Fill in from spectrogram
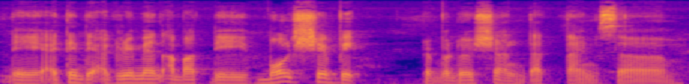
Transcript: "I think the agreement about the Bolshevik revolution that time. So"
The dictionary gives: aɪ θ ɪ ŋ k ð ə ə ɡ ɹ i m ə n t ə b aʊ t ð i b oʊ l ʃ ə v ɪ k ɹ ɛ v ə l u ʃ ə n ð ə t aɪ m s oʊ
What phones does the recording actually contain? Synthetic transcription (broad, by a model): aɪ t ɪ ŋ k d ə ə ɡ ɹ i m ə n t ə b aʊ t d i b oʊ l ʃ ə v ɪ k ɹ ɛ v ə l u ʃ ə n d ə t aɪ m s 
